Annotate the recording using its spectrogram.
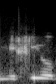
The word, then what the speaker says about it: Michiel: It's a Dutch name, officially Michiel, but nobody can say it out of Holland.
